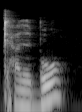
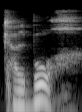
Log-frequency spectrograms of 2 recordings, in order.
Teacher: either a stop, k, or this fricative ch after vowels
